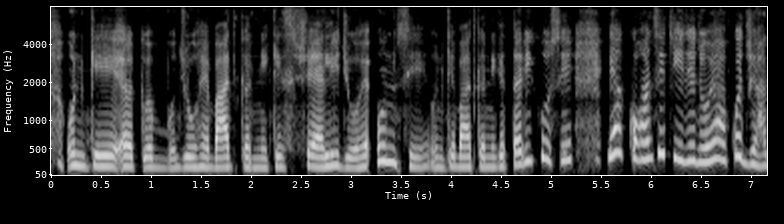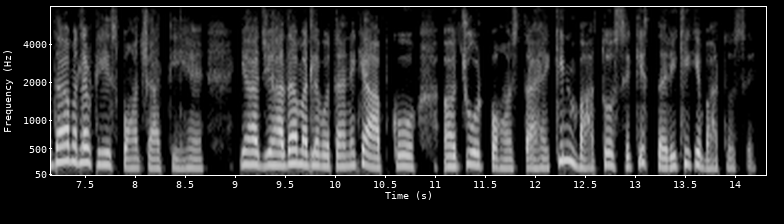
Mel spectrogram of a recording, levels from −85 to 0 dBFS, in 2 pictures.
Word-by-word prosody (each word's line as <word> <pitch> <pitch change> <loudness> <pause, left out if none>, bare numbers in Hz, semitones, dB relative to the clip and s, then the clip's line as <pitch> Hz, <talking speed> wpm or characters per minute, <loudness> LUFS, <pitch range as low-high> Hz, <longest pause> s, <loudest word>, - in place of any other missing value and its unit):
उनके 195 -1 +2 0.2
अ, 185 0 +5
क 165 -2 -3
जो 175 0 +1
है 175 -1 -1
बात 170 +1 +3
करने 165 -1 -2
की 180 -1 -1
शैली 190 +2 +2
जो 170 -2 -2
है 185 +2 +2
उनसे, 245 -10 +1
उनके 170 0 -5
बात 180 -1 +2
करने 180 0 -3
के 190 - 0
तरीक़ों 275 +8 +1
से 290 +1 -1 0.4
या 420 +3 +6
कौन 310 0 +3
सी 410 +4 +3
चीज़ें 285 -4 +1
जो 255 0 +2
हैं 300 - +3
आपको 335 +5 +1
ज़्यादा 235 - +2
मतलब 265 -1 +3
ठेस 220 -3 -1
पहुँचाती 160 -1 -6
हैं 160 -1 -7 0.4
या 225 -1 +4
ज़्यादा 210 +3 +4
मतलब 210 -2 +2
होता 190 0 -1
है 190 - -2
ना 205 - -3
कि 235 - +1
आपको 190 +1 +1 0.3
अ, 185 0 +2
चोट 205 +1 -1
पहुँचता 160 -1 -4
है 165 +1 -5
किन 285 -2 +2
बातों 205 +3 -2
से, 180 -1 -8
किस 245 +7 -5
तरीक़े 180 +6 -1
की 220 - +1
बातों 150 - -10
से? - - -18
190 Hz, 210 wpm, -23 LUFS, 175-235 Hz, 0.4 s, या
